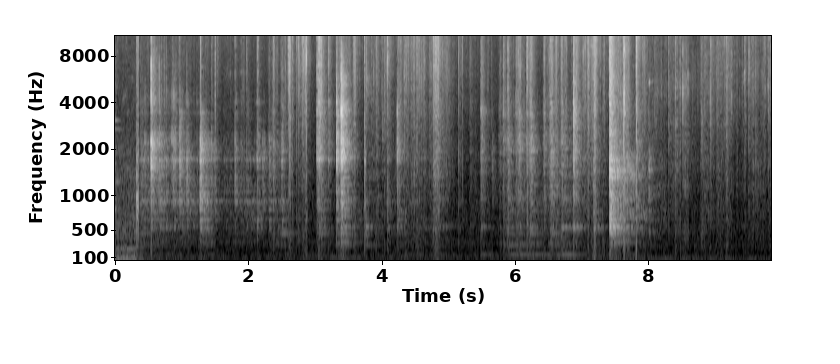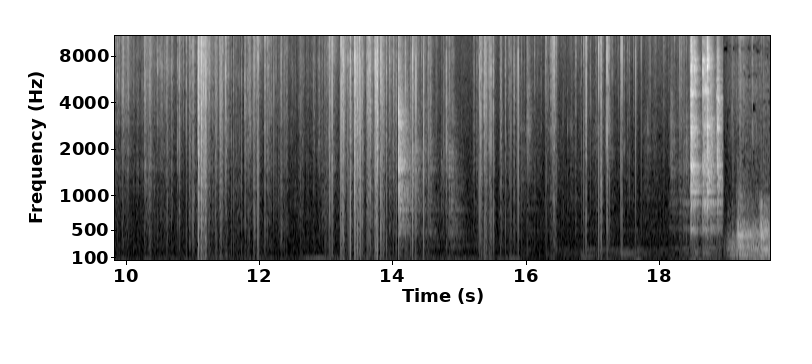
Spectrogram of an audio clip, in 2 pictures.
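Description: Hands handling a homemade wooden sanding drum and its sandpaper: on and off crinkling of the paper, with light clicks and knocks of wood and small parts, including one sharp click about halfway through.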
